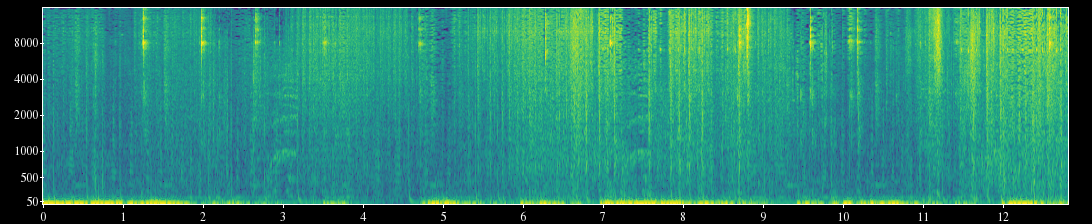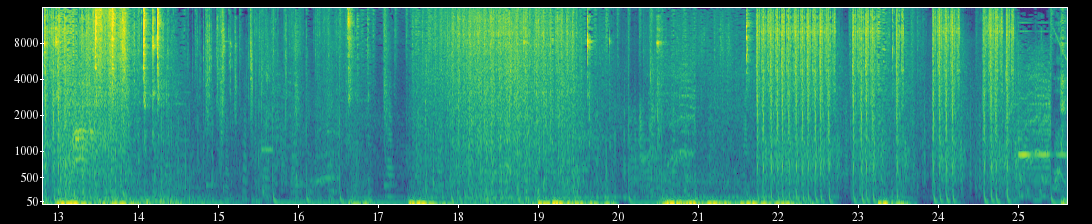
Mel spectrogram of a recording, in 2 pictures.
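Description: Rapid bursts of gunfire from a gun in the video game CS:GO, loud and close, sustained volleys with short gaps across the whole stretch, with no talk over them.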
